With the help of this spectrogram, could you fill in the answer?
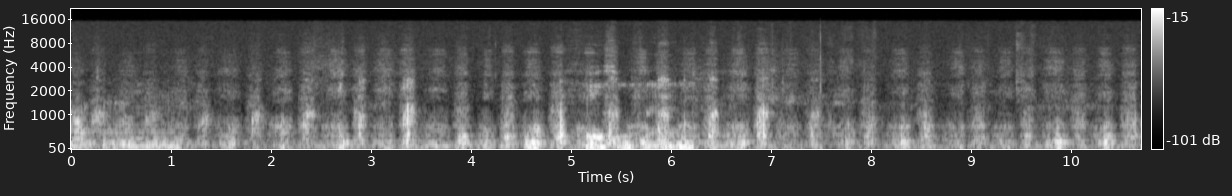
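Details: Bulldog breaking out in hives after a bee sting, breathing in rapid, uneven pants with snorting, wheezy edges, close to the microphone indoors, a voice faintly in the background.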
